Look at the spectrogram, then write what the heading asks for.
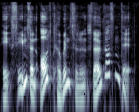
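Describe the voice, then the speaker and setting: A timid, muddled sidekick from a storybook, pitched far up into a high voice. The delivery is plaintive and naive, swooping through admiring, puzzled questions. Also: male voice, huge pitch swings, unhurried, darkish tone, slightly rough, exaggerated voice. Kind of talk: storybook character voice.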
